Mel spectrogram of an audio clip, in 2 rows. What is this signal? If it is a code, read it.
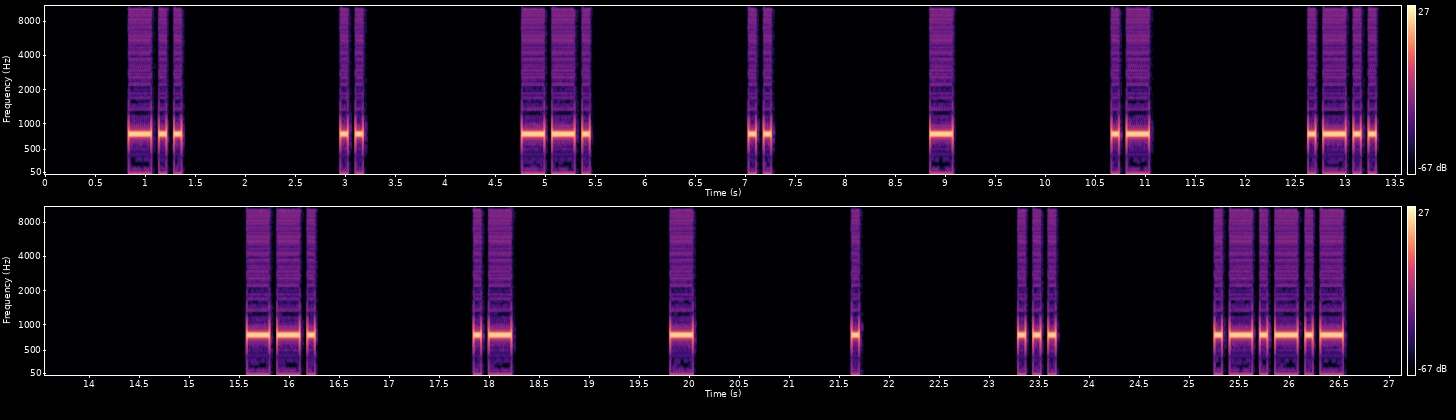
Morse code, heard as a keyed tone, about 16 wpm, spaced as for 5 wpm, 800 Hz. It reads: DIGITAL GATES.
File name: CW Code Groups @5WPM / Technical Subjects / Gates Intro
